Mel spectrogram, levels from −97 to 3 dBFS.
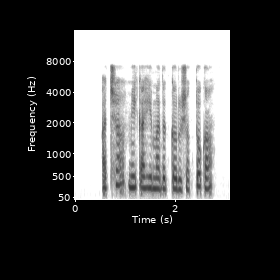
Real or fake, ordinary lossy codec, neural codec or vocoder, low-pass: real; none; none; 7.2 kHz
